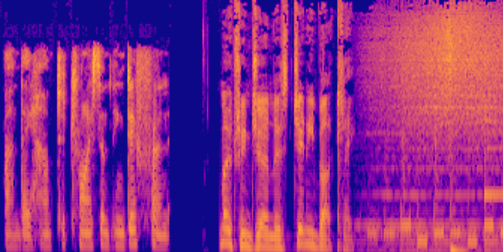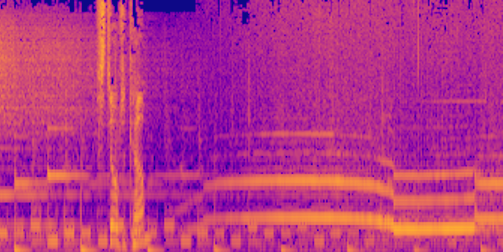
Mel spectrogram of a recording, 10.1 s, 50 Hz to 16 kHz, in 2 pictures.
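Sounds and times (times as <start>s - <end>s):
speech: 0.0s - 5.1s, 6.1s - 6.8s
wolf howling: 6.8s - 10.0s.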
